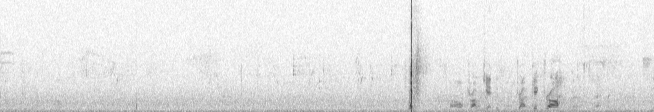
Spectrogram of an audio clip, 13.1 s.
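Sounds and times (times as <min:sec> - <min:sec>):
faint bird chirps: 0:11.2 - 0:13.0.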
